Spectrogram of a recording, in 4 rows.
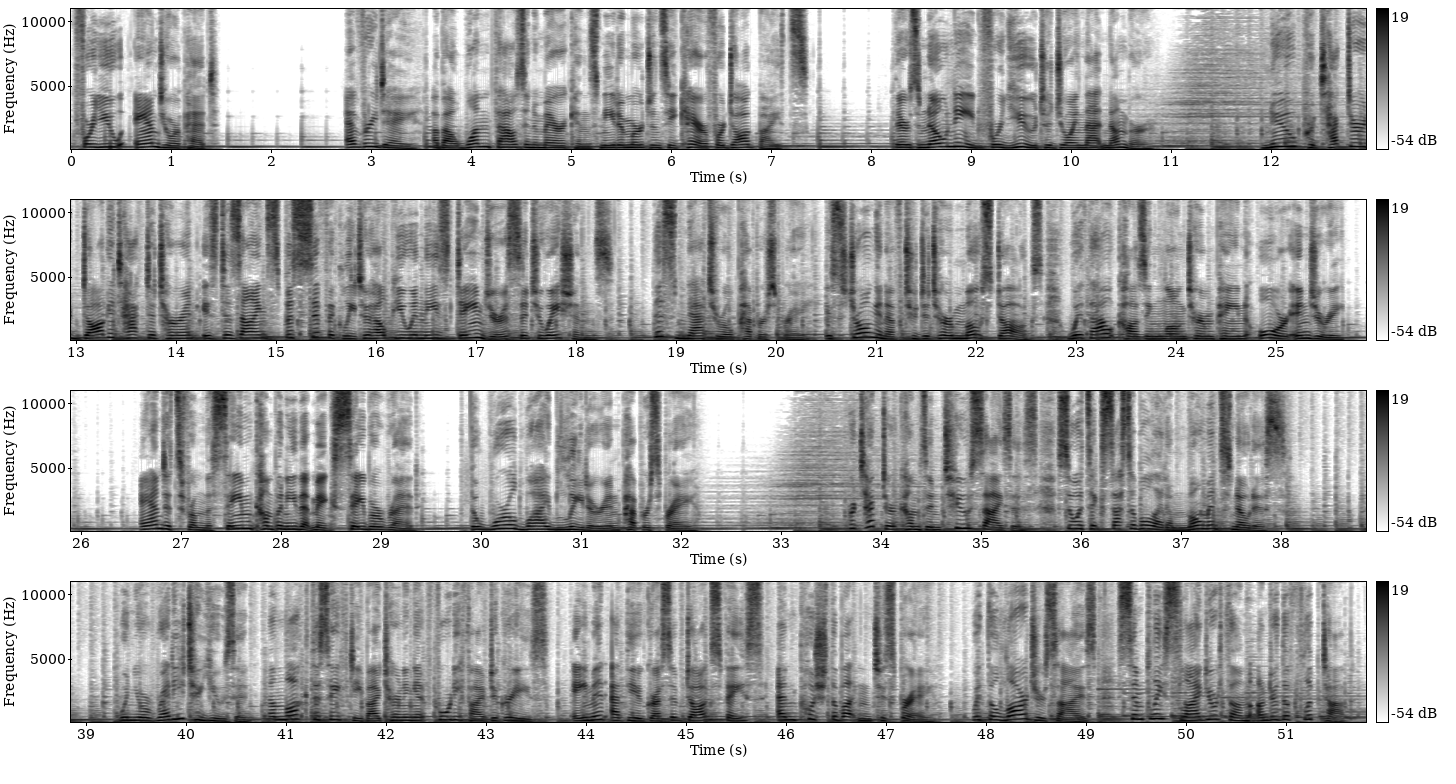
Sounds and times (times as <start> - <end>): Speech: 0.0 - 1.5, 2.8 - 7.4, 8.3 - 10.8, 11.9 - 25.7, 26.6 - 32.2, 33.7 - 38.1, 39.3 - 51.7
Music: 0.0 - 51.8.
